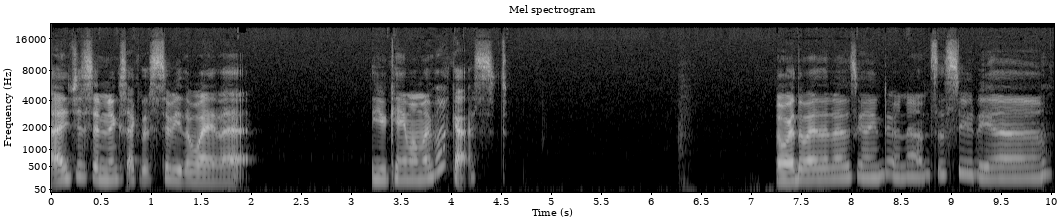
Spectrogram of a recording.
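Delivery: high-pitched voice speaking through slight tears. A podcast host, already crying, opens an episode with a guest, tearful. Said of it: "you have little tears".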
